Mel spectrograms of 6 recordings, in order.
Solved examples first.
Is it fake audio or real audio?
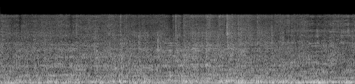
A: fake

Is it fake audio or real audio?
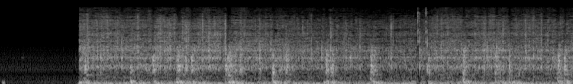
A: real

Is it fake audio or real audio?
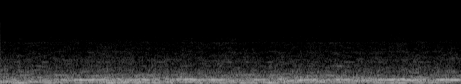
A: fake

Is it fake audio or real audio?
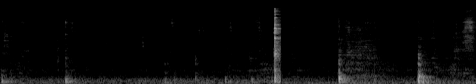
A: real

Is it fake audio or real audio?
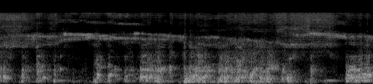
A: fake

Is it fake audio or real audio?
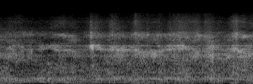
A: fake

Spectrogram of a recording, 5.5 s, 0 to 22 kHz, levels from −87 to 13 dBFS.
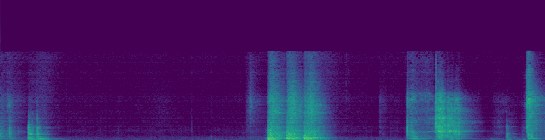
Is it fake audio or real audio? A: fake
